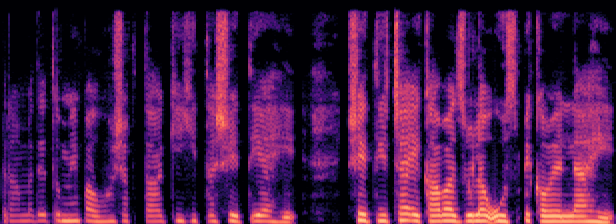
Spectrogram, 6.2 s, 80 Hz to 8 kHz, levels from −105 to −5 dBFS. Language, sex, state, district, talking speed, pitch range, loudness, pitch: Marathi, female, Karnataka, Belgaum, 135 wpm, 190-210 Hz, -24 LUFS, 200 Hz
